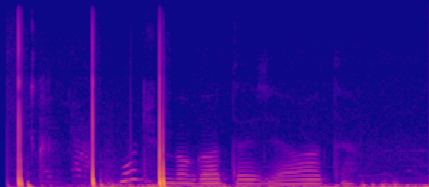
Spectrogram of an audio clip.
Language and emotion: Russian, sad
